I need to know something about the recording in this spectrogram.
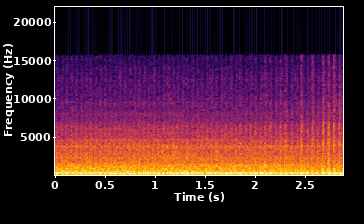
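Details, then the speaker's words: Honda HRX537 hydrostatic-drive mower with roto-stop blade clutch, before carb clean: steady running, then revs dip and waver, worsening progressively, also when blade clutch engaged; owner suspects dirty carburetor; spark plug, air filter and oil were poor. "there you go that's what it's doing every now and again a little tiny flip and that gets progressively worse i have noticed there you go there's not running as well as it should do"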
